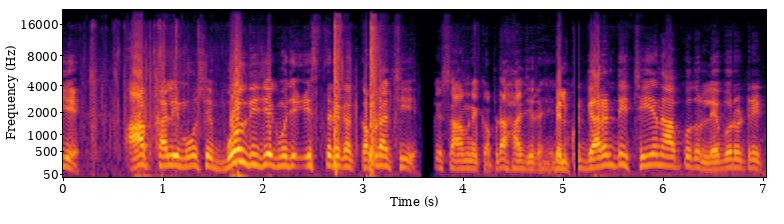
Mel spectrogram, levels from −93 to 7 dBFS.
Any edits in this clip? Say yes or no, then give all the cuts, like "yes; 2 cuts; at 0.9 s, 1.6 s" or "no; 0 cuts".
yes; 2 cuts; at 3.8 s, 5.2 s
